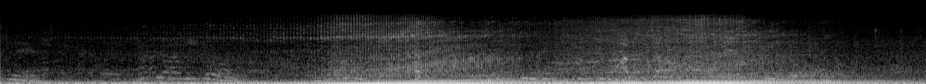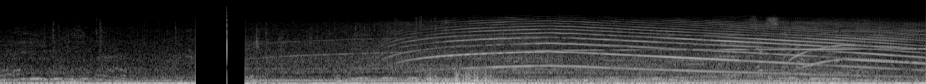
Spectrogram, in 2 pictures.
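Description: Military jeep engines running low as the jeeps drive slowly past, swelling twice. After a break, a siren winds up and slides back down in pitch in overlapping wails, with a steady high tone joining in.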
